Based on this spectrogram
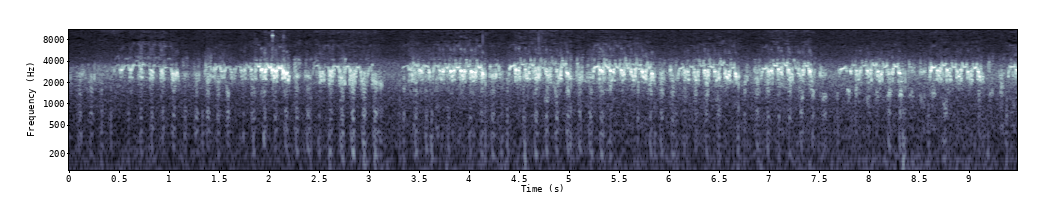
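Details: Black stork at the nest around 14:45 as the male comes home and feeding begins: loud buzzy, rasping bursts, each about a second long, repeated with brief pauses, steady and insistent throughout.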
